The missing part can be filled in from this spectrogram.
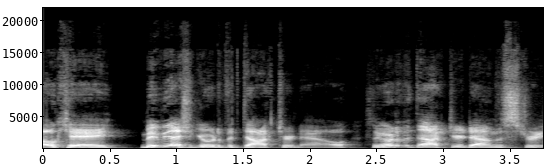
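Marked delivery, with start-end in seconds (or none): none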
